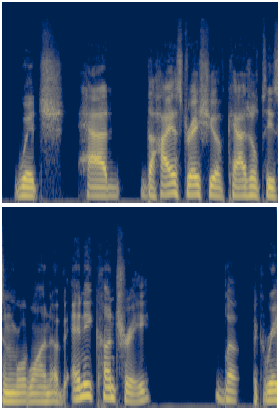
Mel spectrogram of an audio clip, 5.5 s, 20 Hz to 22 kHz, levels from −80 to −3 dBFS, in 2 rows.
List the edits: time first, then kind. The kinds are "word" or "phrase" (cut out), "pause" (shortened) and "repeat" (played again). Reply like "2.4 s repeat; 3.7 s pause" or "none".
3.0 s word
